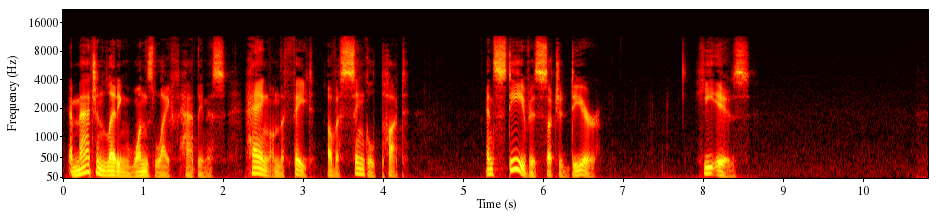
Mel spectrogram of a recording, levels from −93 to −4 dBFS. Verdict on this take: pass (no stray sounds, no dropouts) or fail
pass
